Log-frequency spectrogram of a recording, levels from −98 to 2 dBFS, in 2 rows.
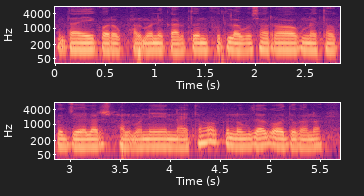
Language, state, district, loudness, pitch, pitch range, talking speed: Kokborok, Tripura, West Tripura, -15 LUFS, 120 Hz, 115-120 Hz, 170 wpm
